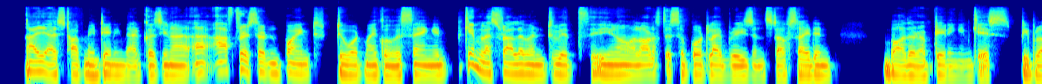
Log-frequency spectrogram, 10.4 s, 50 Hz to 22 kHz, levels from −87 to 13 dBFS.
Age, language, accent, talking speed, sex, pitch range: 30-49, English, Indian, 230 wpm, male, 100-135 Hz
